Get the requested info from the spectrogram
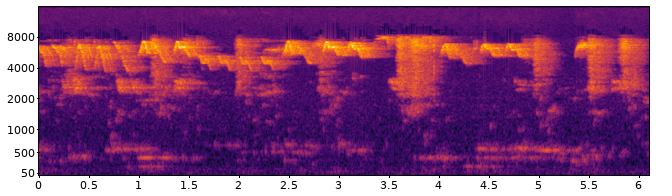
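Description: Birds chirping continuously, a rapid string of short, high notes, each falling in pitch.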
